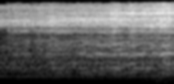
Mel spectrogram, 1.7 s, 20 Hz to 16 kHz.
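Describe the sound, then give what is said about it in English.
A bowl gouge cuts wood on a lathe spinning at top speed, about 3,000 RPM, producing a steady, bright, high-pitched hiss that holds evenly throughout, with a faint constant hum beneath and no voices. “I'm going to take a chisel. And this is called a bowl gouge. We'll turn the lathe on, and we're running at top speed here, which is about 3,000 RPM.”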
